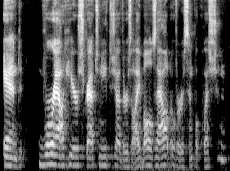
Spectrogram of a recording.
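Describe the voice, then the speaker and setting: A woman's voice: sits low, moderate pace, sharp tone. A woman truck driver talking as an interview guest, plainspoken and emphatic in a folksy, casual way.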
